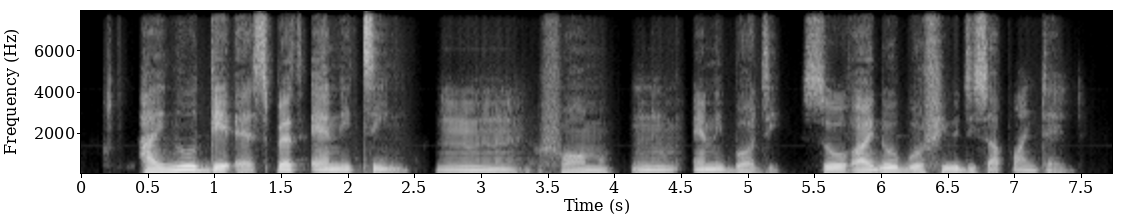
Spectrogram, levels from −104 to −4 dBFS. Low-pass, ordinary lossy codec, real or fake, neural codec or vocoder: none; none; fake; codec, 16 kHz, 0.5 kbps, X-Codec, HuBERT features, trained on LibriSpeech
